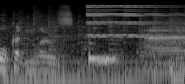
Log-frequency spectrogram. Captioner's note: bonk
